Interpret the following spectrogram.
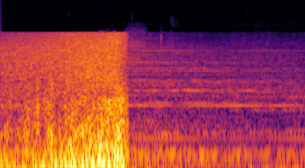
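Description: A loud rushing whoosh from a film's magic-spell sound effect, like a blast of wind, cutting off abruptly about a second in. A quiet low drone from the film's background score follows.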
